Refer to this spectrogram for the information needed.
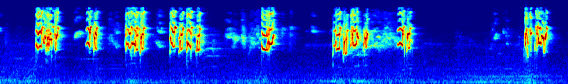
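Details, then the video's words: Lovebirds chirping: short bursts of harsh, high chattering chirps in clusters, with brief quiet gaps between them and a longer pause before a final burst. "lovebirds singing &chirping sounds"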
